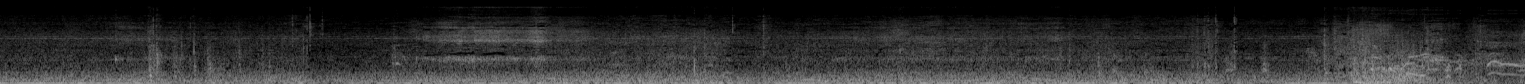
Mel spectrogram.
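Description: Steady low vehicle rumble of engine and travel noise, with a brief higher rushing sound about four seconds in and a louder burst of noise near the end.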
